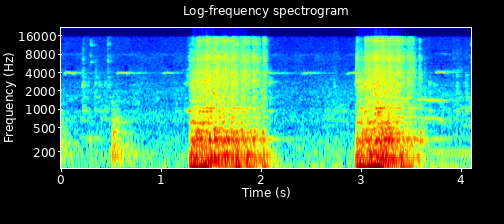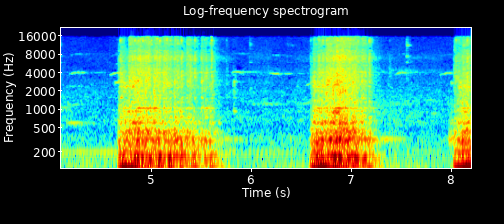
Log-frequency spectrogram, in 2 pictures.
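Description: A sewing machine stitches fabric piping in four separate bursts of fast whirring, each about a second long, with quiet pauses between them, close by.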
